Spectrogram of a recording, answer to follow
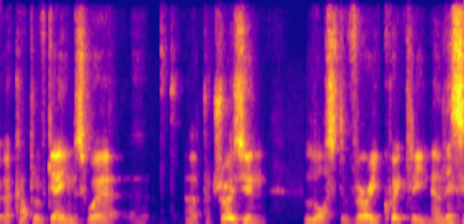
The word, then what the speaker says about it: Petrosian: game where Spassky defeated Petrosian, or as someone pulled me up on my pronunciation of Petrosian, Tigran Petrosian, for the authentic pronunciation.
